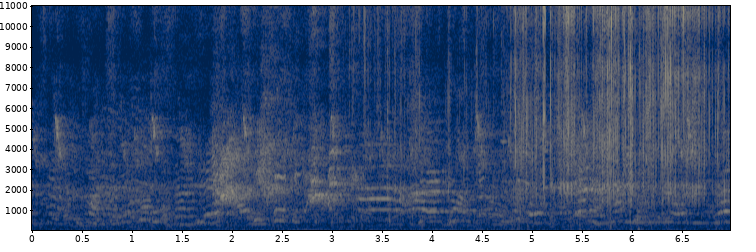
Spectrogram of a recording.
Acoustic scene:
park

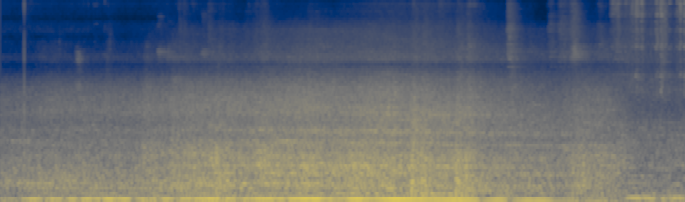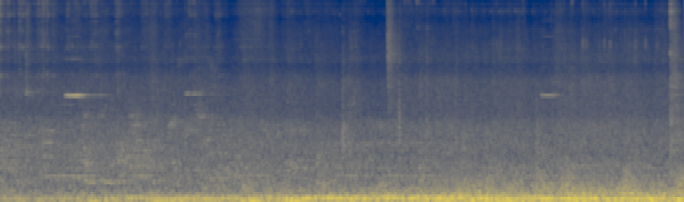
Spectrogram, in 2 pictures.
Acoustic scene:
subway station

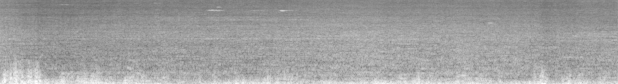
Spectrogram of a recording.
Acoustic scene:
street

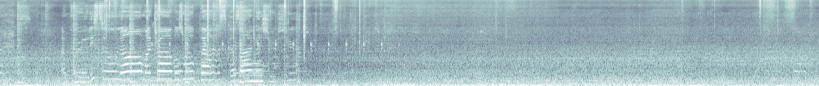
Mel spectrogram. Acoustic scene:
car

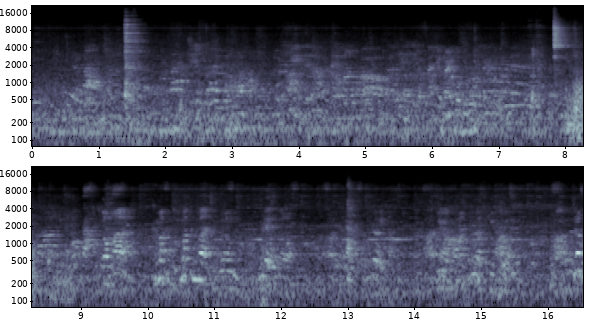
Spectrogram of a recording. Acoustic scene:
crowded indoor space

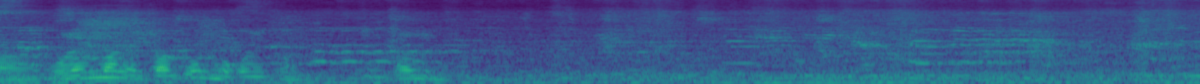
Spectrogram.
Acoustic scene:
restaurant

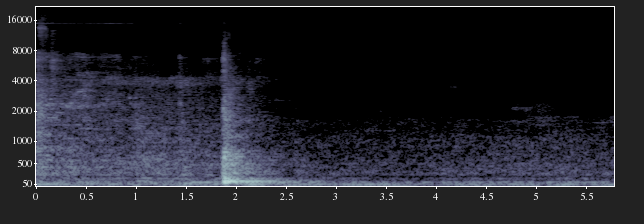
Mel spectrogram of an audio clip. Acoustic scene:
elevator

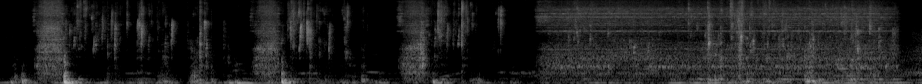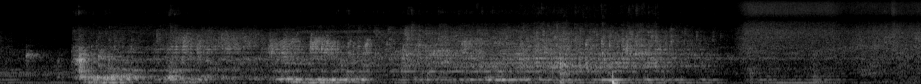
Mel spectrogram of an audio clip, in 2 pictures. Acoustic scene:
restroom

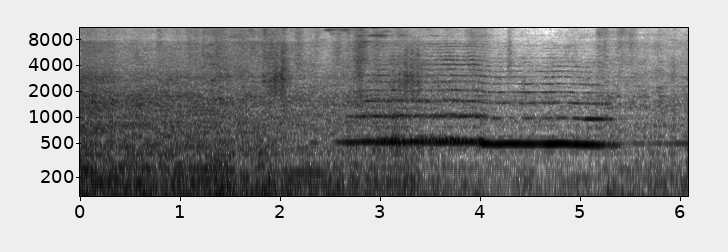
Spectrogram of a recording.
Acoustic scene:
bus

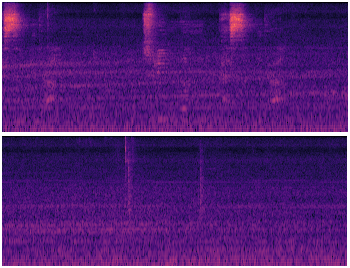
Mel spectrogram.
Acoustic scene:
subway train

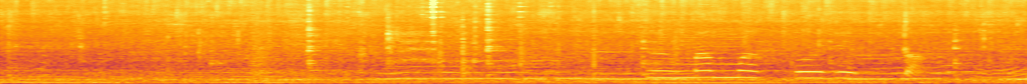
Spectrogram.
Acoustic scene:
restaurant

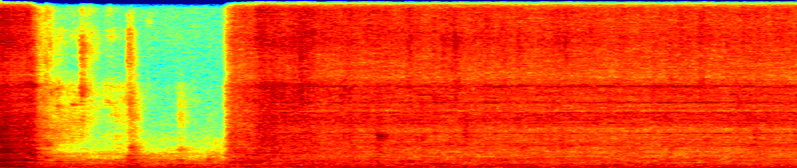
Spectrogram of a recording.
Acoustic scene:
restroom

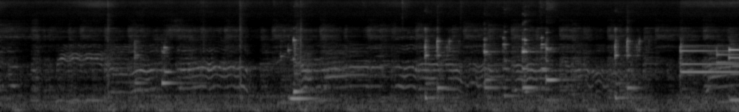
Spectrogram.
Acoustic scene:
car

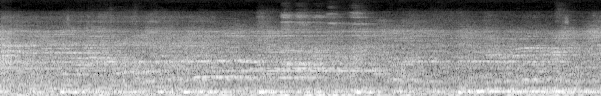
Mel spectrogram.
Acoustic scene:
cafe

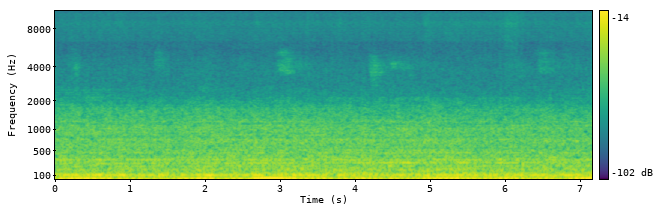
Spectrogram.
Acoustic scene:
park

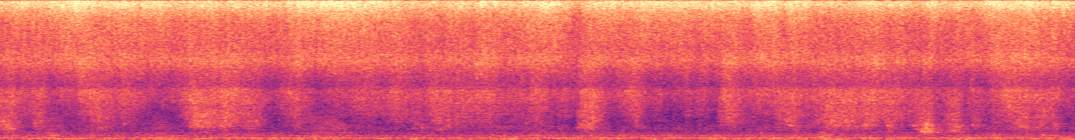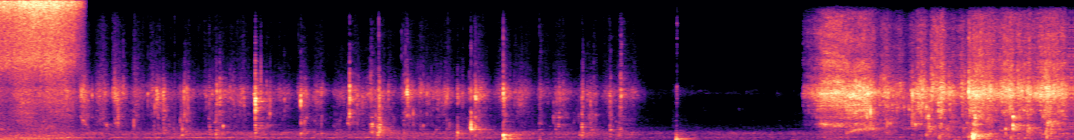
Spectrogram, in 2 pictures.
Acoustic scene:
restroom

